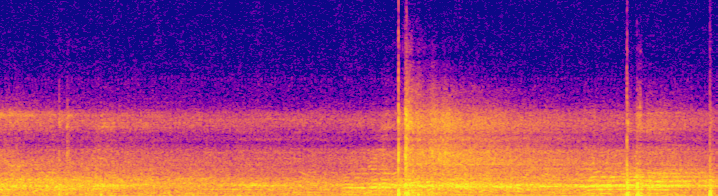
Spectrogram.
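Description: Players call out to each other, echoing in a large hall.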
